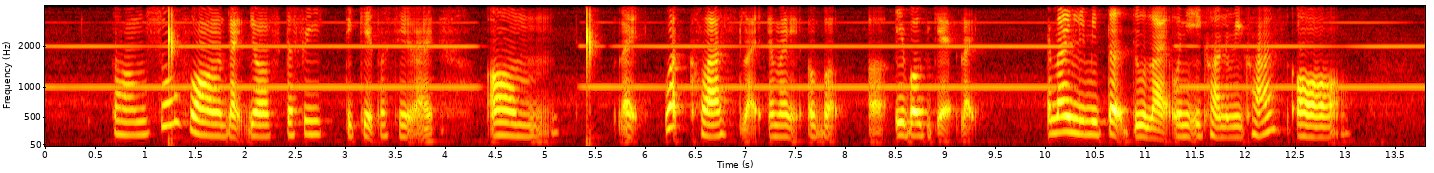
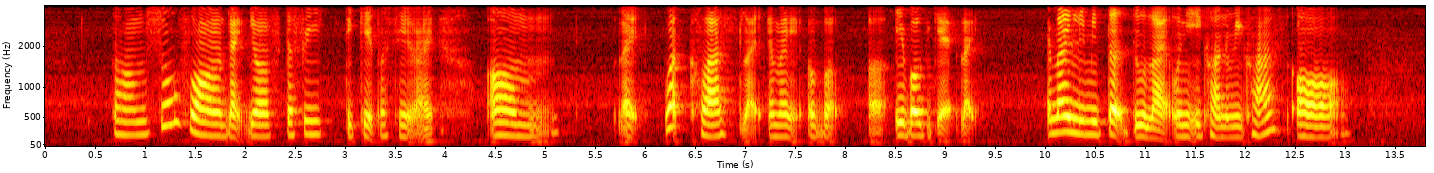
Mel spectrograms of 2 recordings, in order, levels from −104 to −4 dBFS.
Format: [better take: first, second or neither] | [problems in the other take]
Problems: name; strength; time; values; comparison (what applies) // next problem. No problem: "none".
second | background sound (Finger snapping + Wind instrument, woodwind instrument); 11 dB below the speech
